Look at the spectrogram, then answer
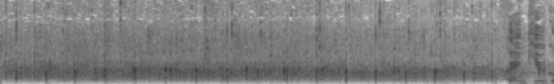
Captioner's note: applause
